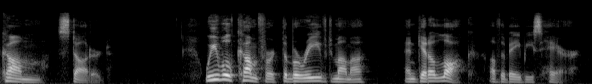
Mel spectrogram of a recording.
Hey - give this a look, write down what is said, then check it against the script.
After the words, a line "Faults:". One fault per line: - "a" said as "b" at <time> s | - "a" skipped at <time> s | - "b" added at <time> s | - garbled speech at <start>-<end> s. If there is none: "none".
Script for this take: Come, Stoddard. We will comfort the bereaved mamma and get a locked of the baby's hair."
Come, Stoddard. We will comfort the bereaved mamma and get a lock of the baby's hair."
Faults:
- "locked" said as "lock" at 4.3 s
